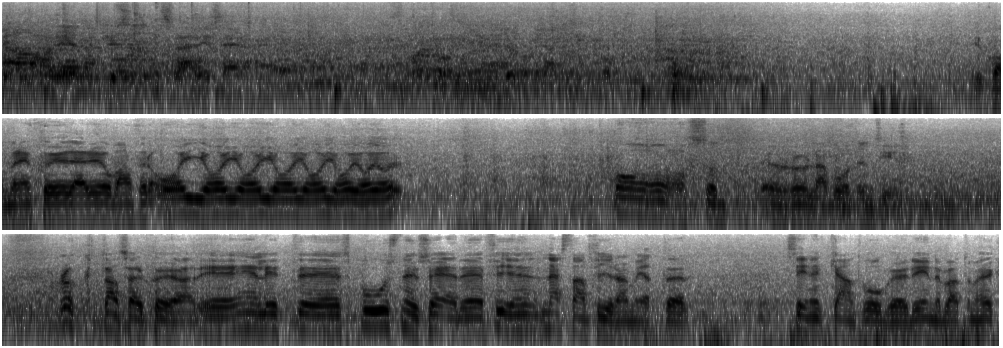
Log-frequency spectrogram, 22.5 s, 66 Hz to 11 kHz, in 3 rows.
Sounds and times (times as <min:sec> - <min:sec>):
Ocean: 0:00.0 - 0:22.4
Speech: 0:07.3 - 0:10.5, 0:12.0 - 0:14.4, 0:15.4 - 0:20.2, 0:20.9 - 0:22.4.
